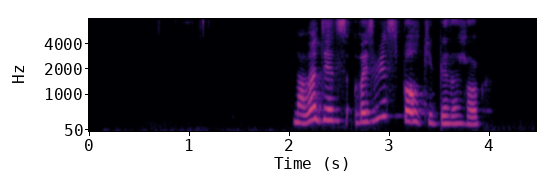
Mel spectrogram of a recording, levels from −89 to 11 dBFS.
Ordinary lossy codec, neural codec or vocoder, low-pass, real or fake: none; codec, 16 kHz, 1 kbps, X-Codec, HuBERT features, trained on balanced general audio; none; fake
